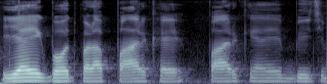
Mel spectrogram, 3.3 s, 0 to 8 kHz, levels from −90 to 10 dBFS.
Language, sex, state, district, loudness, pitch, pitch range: Hindi, male, Maharashtra, Washim, -19 LUFS, 115 Hz, 110-120 Hz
